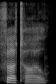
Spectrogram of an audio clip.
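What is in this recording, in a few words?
"fertile", British English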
